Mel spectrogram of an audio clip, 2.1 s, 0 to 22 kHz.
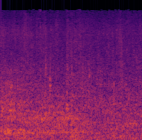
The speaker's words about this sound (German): Wir stehen hier gerade am Bootssteg, da liegen bestimmt 10 Airboats. Im Hintergrund kann man noch die Straße hören.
